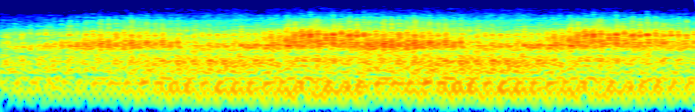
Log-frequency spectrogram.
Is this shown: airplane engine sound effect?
yes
